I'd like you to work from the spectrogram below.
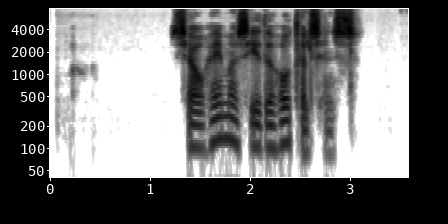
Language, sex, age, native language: Icelandic, male, 50-59, Icelandic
